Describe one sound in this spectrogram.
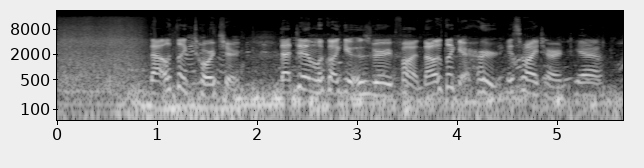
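A young woman speaks cheerfully up close.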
